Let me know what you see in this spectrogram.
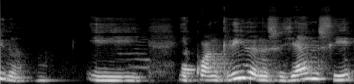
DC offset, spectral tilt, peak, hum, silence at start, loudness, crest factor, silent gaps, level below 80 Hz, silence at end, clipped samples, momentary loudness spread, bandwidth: under 0.1%; -7 dB/octave; -2 dBFS; none; 0 s; -16 LUFS; 14 dB; none; -70 dBFS; 0 s; under 0.1%; 15 LU; 10 kHz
